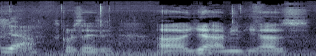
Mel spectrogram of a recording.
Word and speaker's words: Scorsese: You like Scorsese? Yeah, that's how you say it. Yeah. Scorsese.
